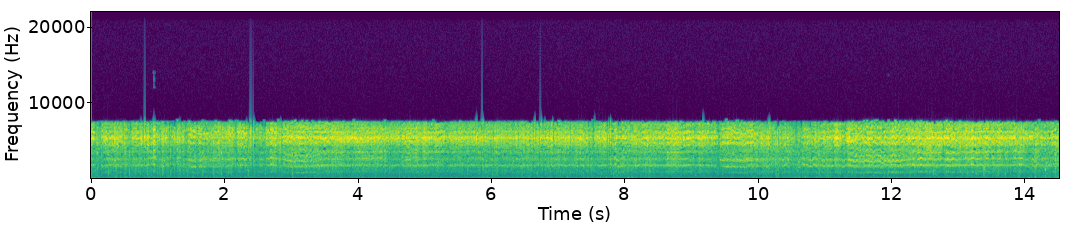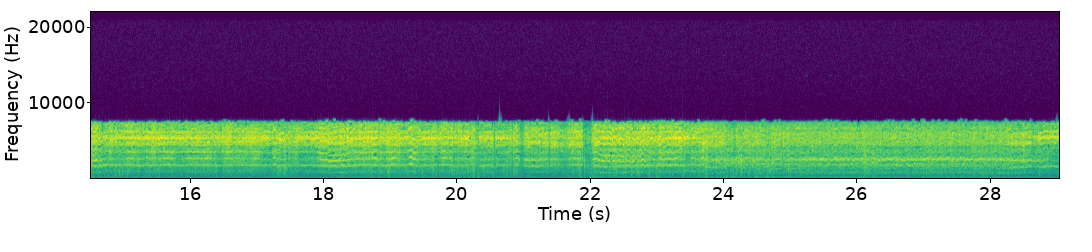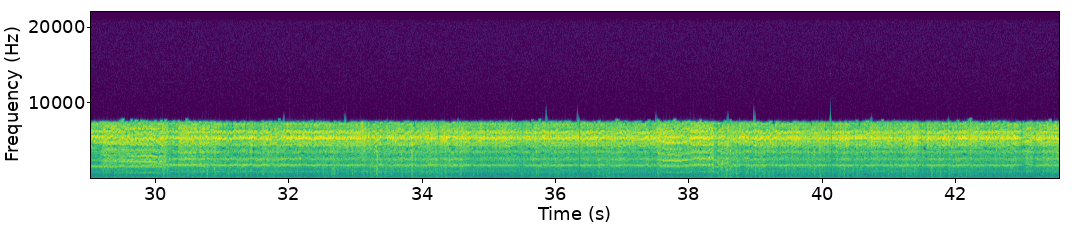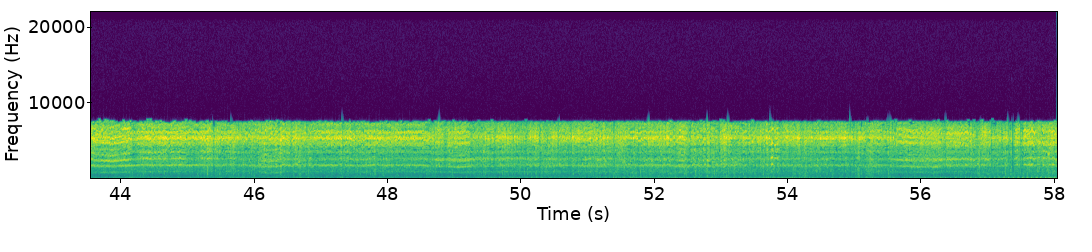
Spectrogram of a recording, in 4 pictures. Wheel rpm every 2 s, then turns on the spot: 230, 230, 230, 230, 230, 220, 230, 230, 240, 230, 230, 220, 200, 200, 200, 230, 240, 230, 230, 230, 230, 230, 230, 230, 230, 230, 220, 230, 230.
none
